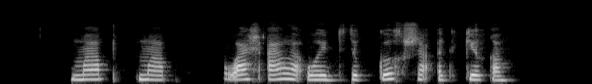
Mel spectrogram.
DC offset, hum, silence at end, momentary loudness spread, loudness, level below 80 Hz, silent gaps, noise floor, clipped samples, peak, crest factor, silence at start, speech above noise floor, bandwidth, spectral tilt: under 0.1%; none; 0.85 s; 10 LU; -19 LUFS; -64 dBFS; none; -86 dBFS; under 0.1%; -2 dBFS; 18 dB; 0.7 s; 68 dB; 7.4 kHz; -6.5 dB/octave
